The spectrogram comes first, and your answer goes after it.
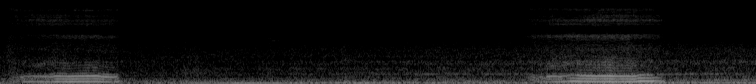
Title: snoring doxie daucshand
